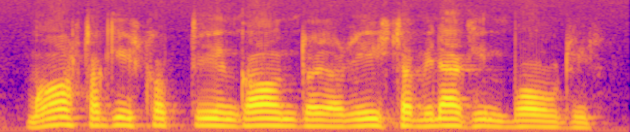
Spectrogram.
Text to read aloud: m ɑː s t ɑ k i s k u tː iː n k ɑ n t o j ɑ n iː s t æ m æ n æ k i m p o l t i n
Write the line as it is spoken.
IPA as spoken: m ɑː s t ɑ k i s k o tː iː ŋ k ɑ n t o j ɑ n iː s t æ m i n æ k i m p o l t i n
